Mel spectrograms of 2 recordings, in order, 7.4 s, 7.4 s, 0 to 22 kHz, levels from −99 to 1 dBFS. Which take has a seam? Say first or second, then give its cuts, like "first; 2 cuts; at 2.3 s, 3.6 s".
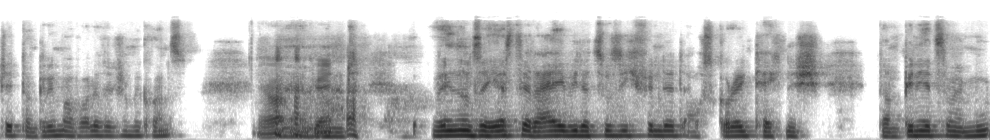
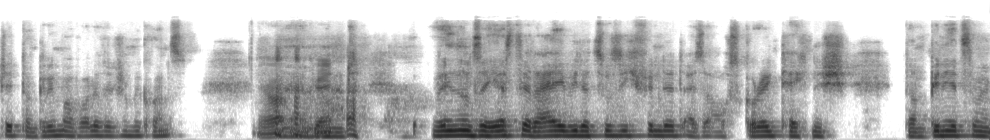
first; 1 cut; at 5.1 s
